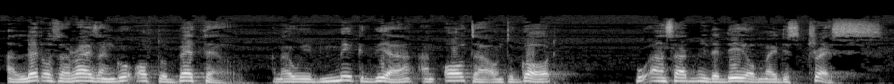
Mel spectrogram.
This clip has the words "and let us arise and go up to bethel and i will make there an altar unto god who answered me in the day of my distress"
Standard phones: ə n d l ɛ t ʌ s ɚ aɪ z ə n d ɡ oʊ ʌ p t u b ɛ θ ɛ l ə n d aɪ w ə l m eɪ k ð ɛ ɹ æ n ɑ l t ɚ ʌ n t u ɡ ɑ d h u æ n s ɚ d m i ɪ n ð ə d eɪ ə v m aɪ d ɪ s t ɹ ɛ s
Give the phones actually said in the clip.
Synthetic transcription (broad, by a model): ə n l ɛ t ʌ s ɚ aɪ z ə n ɡ oʊ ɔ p t u b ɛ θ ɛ l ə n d aɪ w ə l m eɪ k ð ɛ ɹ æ n ɑ l t ɚ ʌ n t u ɡ ɑ d h u æ n s ɚ d m i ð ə d eɪ ə v m aɪ d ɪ s t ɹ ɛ s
